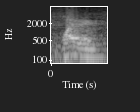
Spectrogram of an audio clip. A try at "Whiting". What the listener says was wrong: Whiting. You're putting a lot of emphasis on the H.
